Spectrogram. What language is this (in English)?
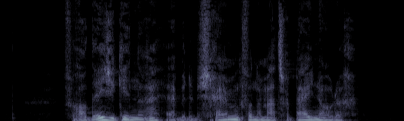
Dutch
